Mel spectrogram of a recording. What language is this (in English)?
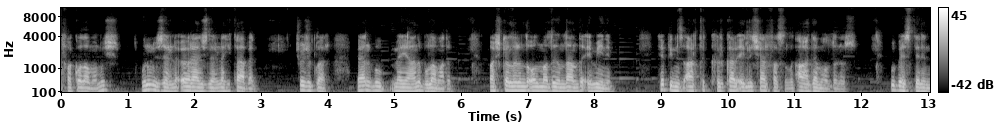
Turkish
